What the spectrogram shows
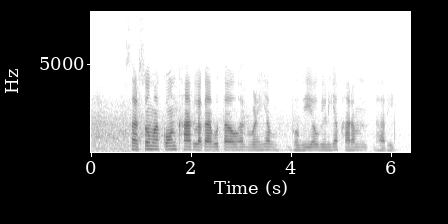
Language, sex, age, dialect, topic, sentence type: Chhattisgarhi, female, 25-30, Northern/Bhandar, agriculture, question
